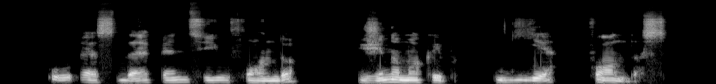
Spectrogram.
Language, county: Lithuanian, Vilnius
